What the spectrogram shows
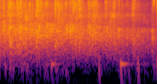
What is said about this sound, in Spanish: Muchas gracias, un aplauso, buenísimo.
